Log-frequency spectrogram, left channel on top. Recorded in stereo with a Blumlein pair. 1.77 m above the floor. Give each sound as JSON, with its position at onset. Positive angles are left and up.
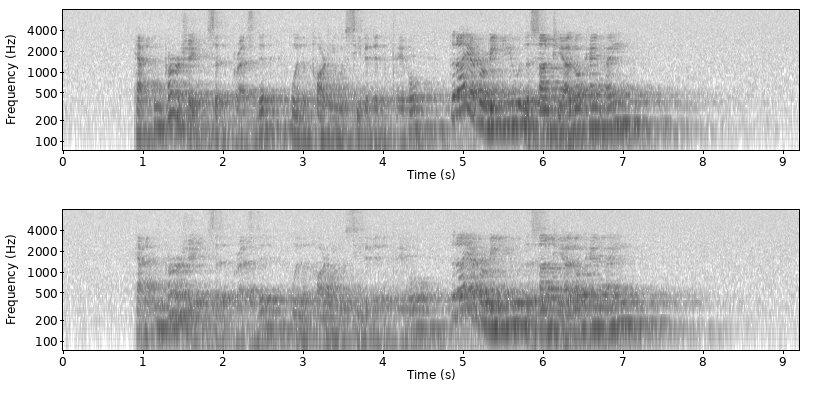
{"t": 0.9, "sound": "a man speaking", "azimuth_deg": 65, "distance_m": 2.0}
